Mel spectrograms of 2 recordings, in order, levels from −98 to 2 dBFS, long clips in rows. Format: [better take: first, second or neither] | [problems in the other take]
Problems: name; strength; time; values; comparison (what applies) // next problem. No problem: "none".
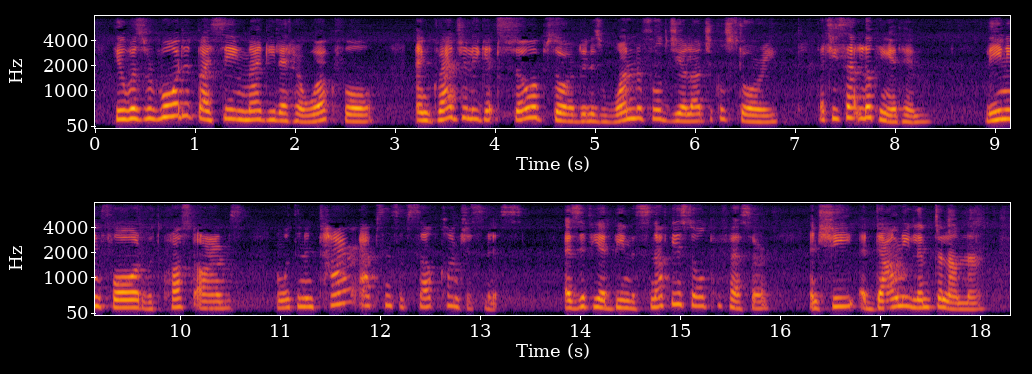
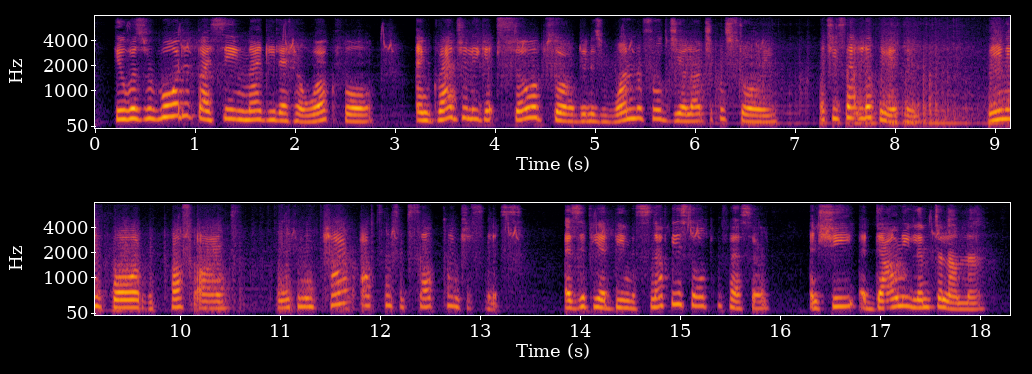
first | noise reduction (neural mask model RNNoise)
